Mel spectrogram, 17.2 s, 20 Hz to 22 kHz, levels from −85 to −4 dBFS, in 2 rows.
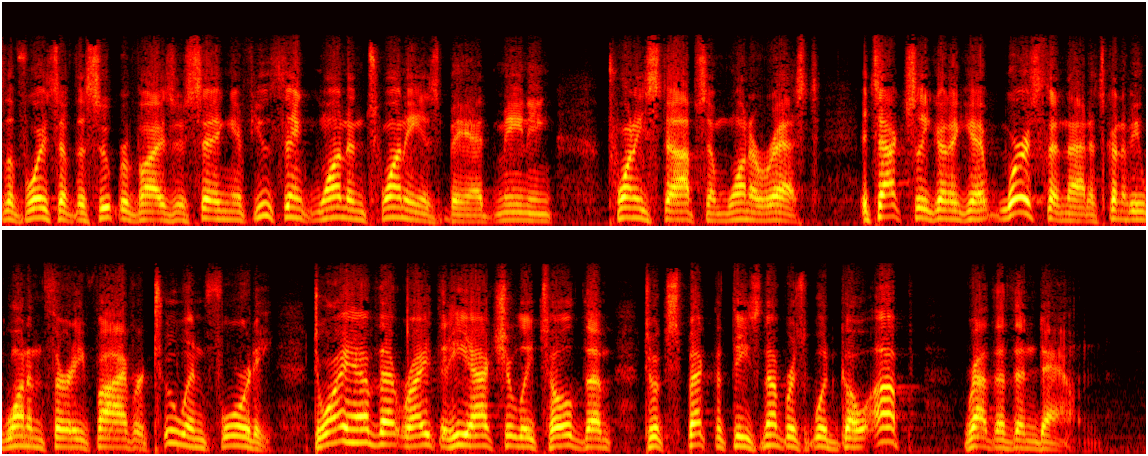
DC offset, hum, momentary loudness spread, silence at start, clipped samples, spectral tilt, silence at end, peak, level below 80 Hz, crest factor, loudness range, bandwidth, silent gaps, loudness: under 0.1%; none; 7 LU; 0 s; under 0.1%; -4.5 dB/octave; 0.55 s; -8 dBFS; -62 dBFS; 18 dB; 3 LU; 12 kHz; none; -27 LUFS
